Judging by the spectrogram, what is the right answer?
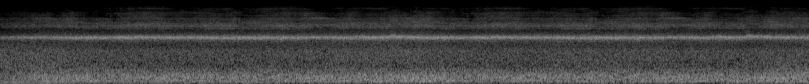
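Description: Remote-canister camping stove burner running, a steady hiss of burning gas with a thin high tone, swelling over the first second.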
